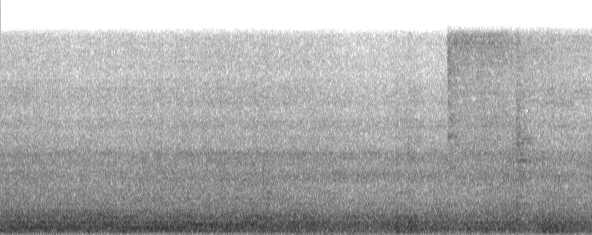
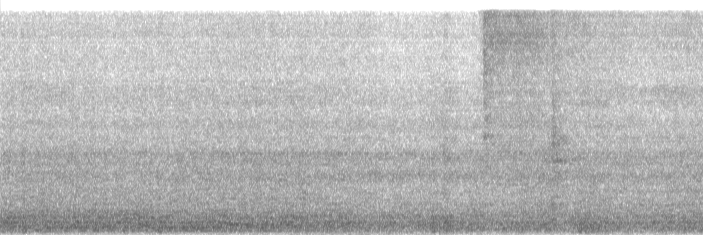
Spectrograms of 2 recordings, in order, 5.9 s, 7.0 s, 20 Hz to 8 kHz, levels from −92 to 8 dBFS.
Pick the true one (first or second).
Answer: first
